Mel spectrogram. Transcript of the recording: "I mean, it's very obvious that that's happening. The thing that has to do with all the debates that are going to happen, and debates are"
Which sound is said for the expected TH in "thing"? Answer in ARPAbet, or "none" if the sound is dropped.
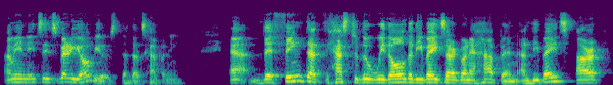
TH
